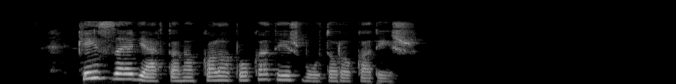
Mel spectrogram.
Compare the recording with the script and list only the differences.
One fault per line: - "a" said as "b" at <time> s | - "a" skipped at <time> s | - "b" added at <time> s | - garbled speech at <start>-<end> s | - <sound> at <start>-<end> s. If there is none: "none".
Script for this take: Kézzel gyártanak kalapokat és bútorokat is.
none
